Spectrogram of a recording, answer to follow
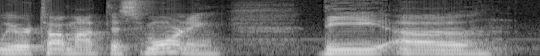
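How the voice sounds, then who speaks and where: Noticeable background noise sits behind the voice. A man speaks at a fairly high pitch. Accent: American. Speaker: online marketing livestream host. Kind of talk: casual live-stream chat.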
